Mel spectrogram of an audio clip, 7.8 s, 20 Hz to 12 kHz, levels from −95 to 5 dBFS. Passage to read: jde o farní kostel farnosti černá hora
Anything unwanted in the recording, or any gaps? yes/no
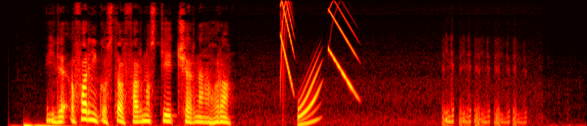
yes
